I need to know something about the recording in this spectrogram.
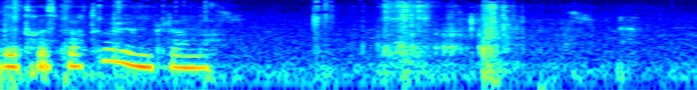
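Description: Small plastic beads rattle in a tray.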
